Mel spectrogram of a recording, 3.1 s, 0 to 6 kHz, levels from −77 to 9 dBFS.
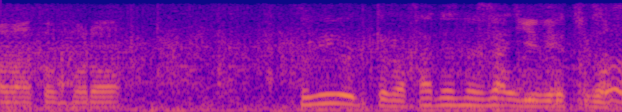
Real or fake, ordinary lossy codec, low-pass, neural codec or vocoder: fake; none; 5.4 kHz; codec, 16 kHz in and 24 kHz out, 1 kbps, XY-Tokenizer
